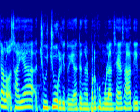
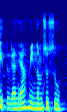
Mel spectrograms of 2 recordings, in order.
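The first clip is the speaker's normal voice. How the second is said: ordinary talk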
